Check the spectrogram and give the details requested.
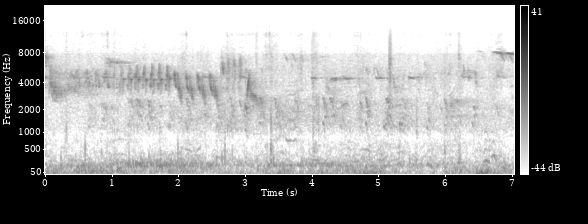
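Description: Songbirds chirping and singing, one giving a fast run of repeated high notes in the first few seconds, over a low steady background noise.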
